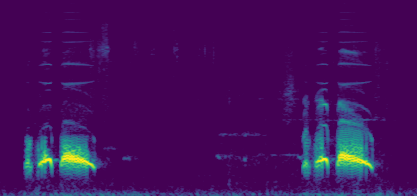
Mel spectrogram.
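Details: Captive spotted dove at a bird farm in Ba Vì, Hanoi, Vietnam, cooing to a female: two phrases of a few short, soft notes that lead into a longer, throaty, rolling coo, separated by about three seconds of quiet.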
